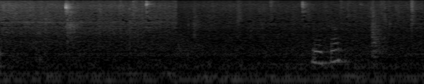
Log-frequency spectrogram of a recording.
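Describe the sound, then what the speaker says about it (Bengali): Fritters (bora) frying in hot oil in a wok, with a soft, steady sizzle throughout and a couple of sharp clinks and a brief bubbling burst near the end. "আমি এখন এই বড়াগুলো ভেজে নেব"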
